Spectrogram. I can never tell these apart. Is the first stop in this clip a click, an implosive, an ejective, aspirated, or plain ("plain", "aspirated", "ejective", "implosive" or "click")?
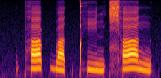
aspirated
